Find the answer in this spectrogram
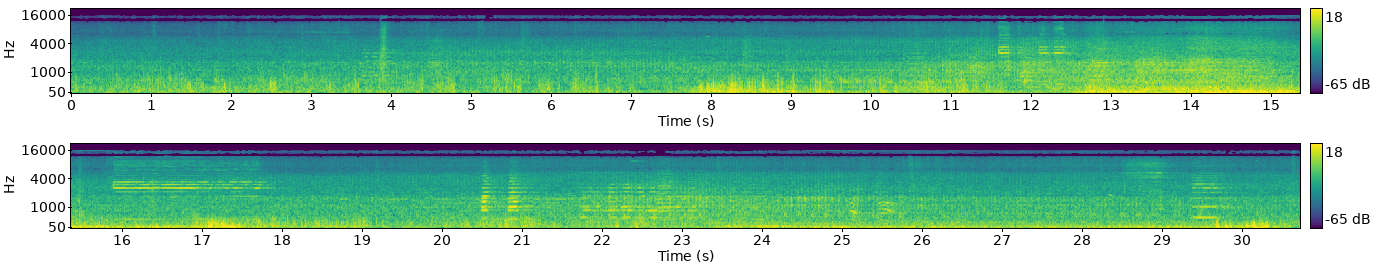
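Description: City street traffic: engines running and tyres on the road, with a deep engine rumble swelling for several seconds in the middle as a vehicle passes close. Car horns honk several times, the longest blast about halfway through.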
